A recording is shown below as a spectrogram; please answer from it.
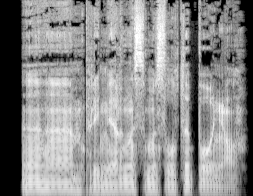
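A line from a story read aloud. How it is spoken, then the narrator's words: Wry grunt. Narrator (Russian): я хмыкнул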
